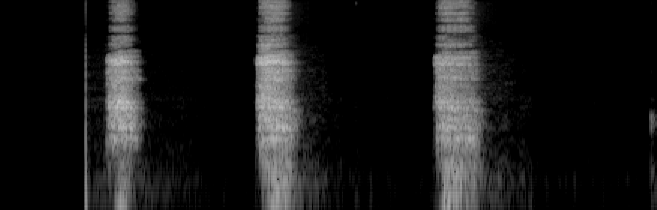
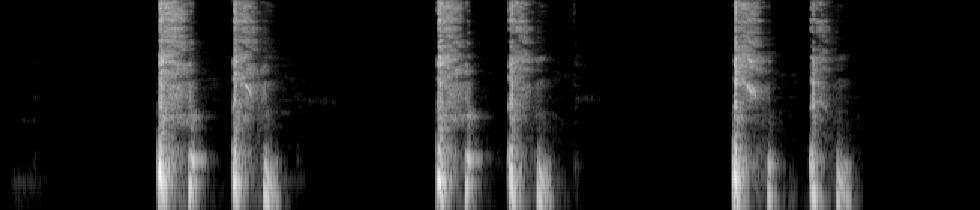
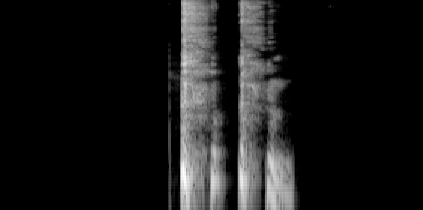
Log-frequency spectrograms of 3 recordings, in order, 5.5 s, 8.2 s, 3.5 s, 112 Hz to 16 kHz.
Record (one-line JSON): {"exhalation_length": "5.5 s", "exhalation_amplitude": 8106, "exhalation_signal_mean_std_ratio": 0.31, "three_cough_length": "8.2 s", "three_cough_amplitude": 26722, "three_cough_signal_mean_std_ratio": 0.25, "cough_length": "3.5 s", "cough_amplitude": 32768, "cough_signal_mean_std_ratio": 0.21, "survey_phase": "beta (2021-08-13 to 2022-03-07)", "age": "18-44", "gender": "Male", "wearing_mask": "No", "symptom_cough_any": true, "symptom_shortness_of_breath": true, "symptom_other": true, "symptom_onset": "2 days", "smoker_status": "Ex-smoker", "respiratory_condition_asthma": false, "respiratory_condition_other": false, "recruitment_source": "REACT", "submission_delay": "0 days", "covid_test_result": "Negative", "covid_test_method": "RT-qPCR"}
